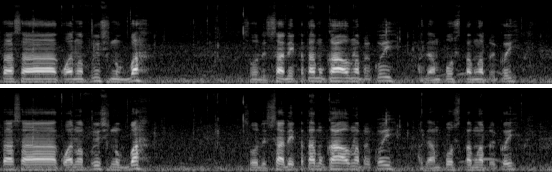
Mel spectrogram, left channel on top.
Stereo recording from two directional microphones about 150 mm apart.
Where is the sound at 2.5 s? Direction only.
35° right (ahead or behind).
